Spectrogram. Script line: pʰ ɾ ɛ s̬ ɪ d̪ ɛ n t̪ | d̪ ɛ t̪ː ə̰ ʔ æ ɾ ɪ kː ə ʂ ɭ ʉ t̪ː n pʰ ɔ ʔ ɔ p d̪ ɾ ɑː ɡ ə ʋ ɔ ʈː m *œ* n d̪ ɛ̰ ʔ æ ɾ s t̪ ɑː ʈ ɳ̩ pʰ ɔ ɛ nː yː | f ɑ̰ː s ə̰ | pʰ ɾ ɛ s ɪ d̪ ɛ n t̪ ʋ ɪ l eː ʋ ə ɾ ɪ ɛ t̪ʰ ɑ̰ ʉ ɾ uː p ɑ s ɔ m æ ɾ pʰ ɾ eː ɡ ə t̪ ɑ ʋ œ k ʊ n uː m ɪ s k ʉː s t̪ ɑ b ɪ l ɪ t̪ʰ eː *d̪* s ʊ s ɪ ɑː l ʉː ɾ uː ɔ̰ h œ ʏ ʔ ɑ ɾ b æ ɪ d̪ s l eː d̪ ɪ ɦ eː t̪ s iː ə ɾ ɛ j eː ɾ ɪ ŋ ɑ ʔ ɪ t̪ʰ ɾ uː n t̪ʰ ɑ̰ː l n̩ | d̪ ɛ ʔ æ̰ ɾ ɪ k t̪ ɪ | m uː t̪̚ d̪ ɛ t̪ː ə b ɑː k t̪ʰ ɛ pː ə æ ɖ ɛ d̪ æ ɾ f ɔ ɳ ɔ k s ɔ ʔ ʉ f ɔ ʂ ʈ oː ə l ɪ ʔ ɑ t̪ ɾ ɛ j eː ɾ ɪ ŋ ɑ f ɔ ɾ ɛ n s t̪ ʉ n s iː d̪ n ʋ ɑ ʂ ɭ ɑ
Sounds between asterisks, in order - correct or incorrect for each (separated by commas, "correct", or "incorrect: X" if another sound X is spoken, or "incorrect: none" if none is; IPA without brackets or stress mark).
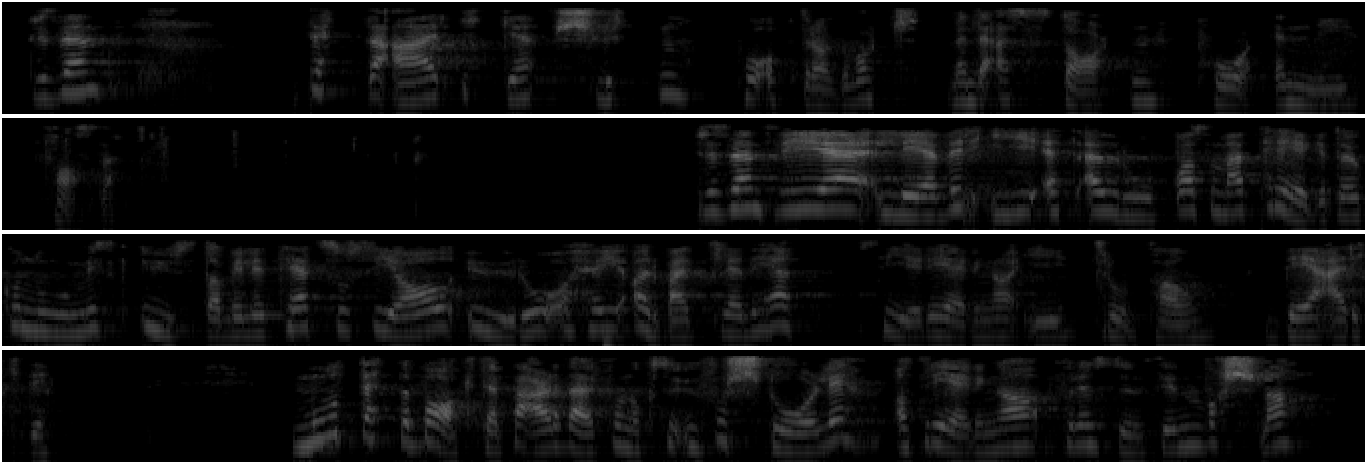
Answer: incorrect: ɛ, incorrect: t̪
